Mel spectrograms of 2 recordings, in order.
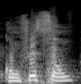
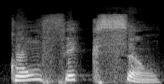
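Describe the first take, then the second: First: No K sound is heard before the S. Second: A K sound is heard before the S. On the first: The speaker calls it wrong. "se ele fosse mudo, seria confessão" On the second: The speaker calls it right. "Este C, ele é sonoro"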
